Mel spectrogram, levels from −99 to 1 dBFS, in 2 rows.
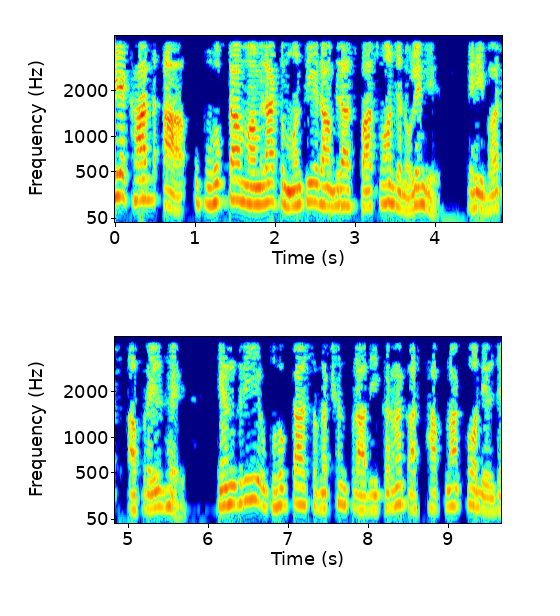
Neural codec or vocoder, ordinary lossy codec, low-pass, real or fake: vocoder, 44.1 kHz, 128 mel bands every 512 samples, BigVGAN v2; none; 3.6 kHz; fake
